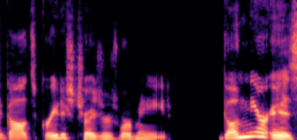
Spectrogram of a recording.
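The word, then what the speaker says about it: Gungnir: so we have gongnir Old Norse pronounced gang near oh cool I was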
